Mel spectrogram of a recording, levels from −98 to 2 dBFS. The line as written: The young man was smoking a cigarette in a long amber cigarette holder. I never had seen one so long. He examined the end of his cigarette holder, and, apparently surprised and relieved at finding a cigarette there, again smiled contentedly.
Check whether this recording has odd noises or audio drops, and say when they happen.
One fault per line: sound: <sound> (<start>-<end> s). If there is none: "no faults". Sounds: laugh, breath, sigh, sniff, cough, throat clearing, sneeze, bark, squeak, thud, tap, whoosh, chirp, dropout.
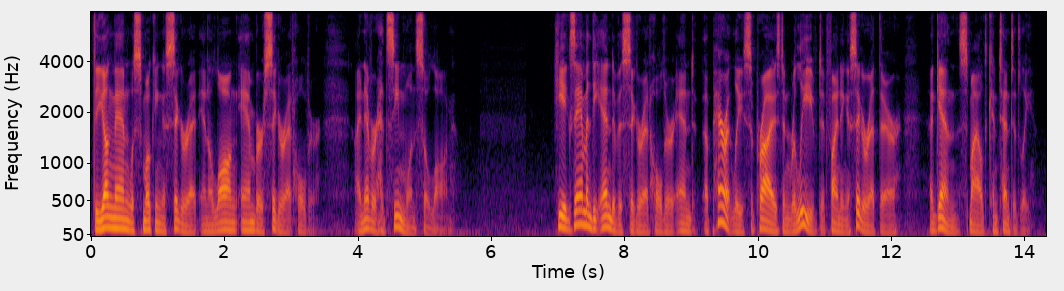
no faults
